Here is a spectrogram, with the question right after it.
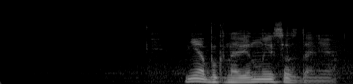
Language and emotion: Russian, neutral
